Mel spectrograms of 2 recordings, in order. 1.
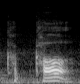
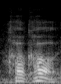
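ਇਹ ਸਾਹ ਵਾਲੇ k ਸਟਾਪ ਨਾਲ ਸ਼ੁਰੂ ਹੁੰਦਾ ਹੈ। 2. ਇਹ ਗਲੇ ਤੋਂ ਨਿਕਲਣ ਵਾਲੀ ਖਰ੍ਹਵੀਂ ਸਿਸਕਾਰੀ ਨਾਲ ਸ਼ੁਰੂ ਹੁੰਦਾ ਹੈ। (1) "ਤੀਸਰਾ ਅੱਖਰ ਆ ਗਿਆ ਖੱਖਾ" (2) "ਇਸ ਤਰ੍ਹਾਂ ਜਿਵੇਂ ਗਲਾ ਖਰਾਬ ਹੁੰਦਾ ਹੈ, ਗਲ ਦੇ ਵਿੱਚੋਂ ਆਵਾਜ਼ ਆਉਣੀ"

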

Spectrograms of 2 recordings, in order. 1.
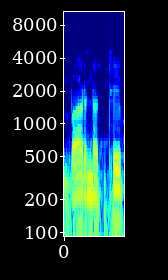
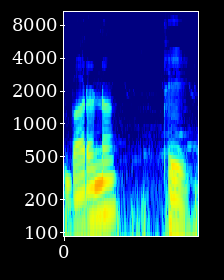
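ਦੋਵੇਂ ਉਚਾਰਖੰਡ ਦੋਹਰੇ 'th' ਨਾਲ ਜੁੜੇ ਹੋਏ ਹਨ। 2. ਦੋਵੇਂ ਉਚਾਰਖੰਡ ਇੱਕ ਸਿੰਗਲ 'th' ਨਾਲ ਵੱਖ ਰੱਖੇ ਗਏ ਹਨ। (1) "ਬਰ ਨੱਥੇ ਪਾਠ ਉਚਾਰਨ ਨਹੀਂ ਕਰਨਾ" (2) "ਬਰਨ ਥੇ ਇਸ ਤਰ੍ਹਾਂ ਪੜ੍ਹਨਾ ਹੈ"

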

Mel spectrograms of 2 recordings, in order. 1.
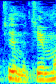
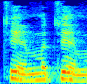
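ਦੋਵੇਂ ਸ਼ਬਦ ਬਿਨਾਂ ਵਿਰਾਮ ਦੇ ਜੁੜੇ ਹੋਏ ਹਨ। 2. ਦੋਵੇਂ ਸ਼ਬਦਾਂ ਵਿਚਕਾਰ ਵਿਰਾਮ ਹੈ। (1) "ਸੰਬੰਧਕ ਹੀ ਹੈ" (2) "ਵੱਖਰਾ ਵੱਖਰਾ ਨਹੀਂ ਕਰਨਾ"

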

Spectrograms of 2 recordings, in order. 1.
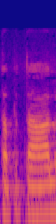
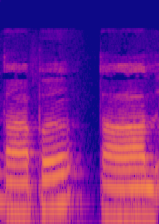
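ਦੋਵੇਂ ਸ਼ਬਦ ਇਕੱਠੇ ਬੋਲੇ ਜਾਂਦੇ ਹਨ। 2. ਦੋਵੇਂ ਸ਼ਬਦ ਵੱਖ-ਵੱਖ ਬੋਲੇ ਜਾਂਦੇ ਹਨ। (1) "ਇਕੱਠਾ ਨਹੀਂ ਕਹਿ ਦੇਣਾ" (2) "ਇਹ ਵੱਖਰਾ ਹੀ ਪਾਠ ਕਰਨਾ ਹੈ"

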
